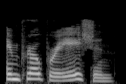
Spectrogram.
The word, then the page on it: impropriation: British English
